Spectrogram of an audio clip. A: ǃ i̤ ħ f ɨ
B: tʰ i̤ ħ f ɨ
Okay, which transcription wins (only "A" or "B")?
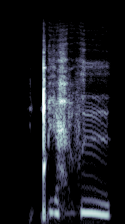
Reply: A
